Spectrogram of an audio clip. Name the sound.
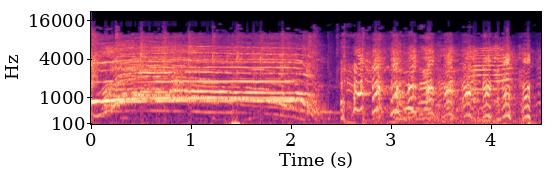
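audience cheering and shouting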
